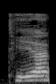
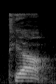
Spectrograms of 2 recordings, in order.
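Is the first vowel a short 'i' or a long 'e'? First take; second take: long e; short i. First: The first vowel is a long 'e' sound. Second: The first vowel is a quick short 'i'. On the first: The speaker calls it wrong. "ਥਿਆ ਨਹੀਂ ਕਹਿਣਾ ਲਾਂ ਲਾ ਕੇ" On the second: The speaker calls it right. "ਥੱਤੇ ਸਿਆਰੀ, ਥਿਆ"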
